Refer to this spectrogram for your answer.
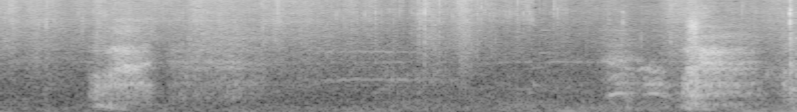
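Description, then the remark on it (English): A sheepdog herding a flock of sheep barks a few times outdoors, one sharp bark early and a quick pair near the end, against a steady open-air background. “Keep the flock away there. Good dog.”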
